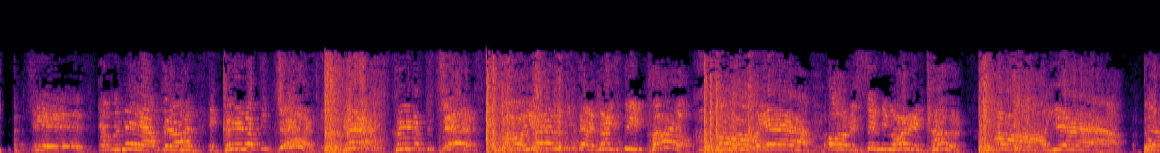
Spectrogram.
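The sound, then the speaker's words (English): Chairs being picked up and cleared away, with several loud knocks and clunks at irregular intervals, while voices talk continuously over the clatter. “Let me go clean up the chairs. This is me cleaning up the chairs.”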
